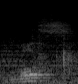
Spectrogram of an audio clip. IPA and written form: mɪs (miss)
